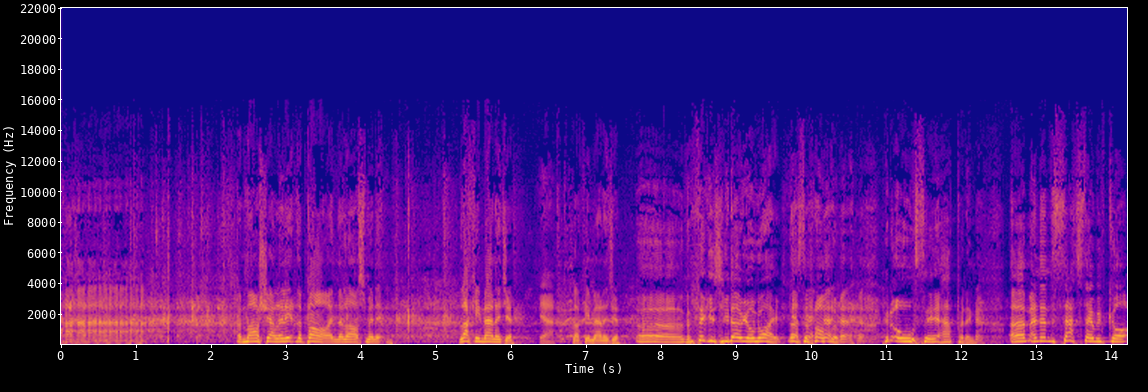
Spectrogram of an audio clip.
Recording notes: LIVE from The 100 Club in Londons West end!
